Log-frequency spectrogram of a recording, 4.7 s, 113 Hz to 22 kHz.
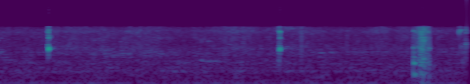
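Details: Two-day-old baby boy woken at 4am with his first hiccups since birth: three brief, sharp hiccup sounds a couple of seconds apart over a quiet room hum.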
